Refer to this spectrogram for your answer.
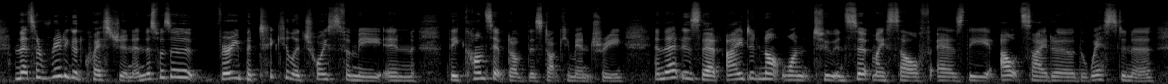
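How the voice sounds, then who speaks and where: A woman speaks at a moderate pace in a New Zealand accent. Her medium pitch moves in very wide swings. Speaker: documentary filmmaker. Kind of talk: talking-head explainer.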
